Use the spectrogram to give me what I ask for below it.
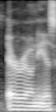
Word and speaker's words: Heronius: like an aspect of Heronius, who he kind of pronounces it as Eronius, because that's how the guy said his name in the vision, but it may be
